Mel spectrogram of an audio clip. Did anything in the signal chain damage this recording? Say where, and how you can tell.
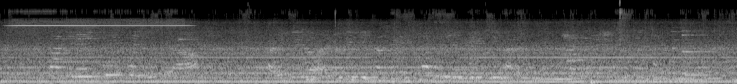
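Yes. At the codec stage, the whole clip carries what is likely Bluetooth SBC compression. The treble flickers and drops away, and gritty noise and aliasing ride on the sound, which fits a low bitpool around 96 kbps. The damage spans the full clip and tracks the signal, unlike steady hiss.

From 0.0 to 2.0 s a thin, steady feedback whistle sits at 6.2 kHz, only a little below the sound and swelling and fading slowly. This is likely a loudspeaker-to-microphone loop hovering at the edge of feedback. Unlike a pure interference tone, its level wavers, and it never runs away into howl.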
